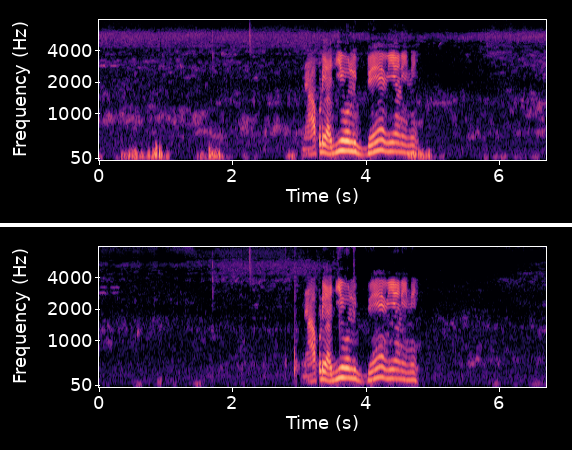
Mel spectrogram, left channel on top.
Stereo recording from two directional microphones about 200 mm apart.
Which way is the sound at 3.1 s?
5° left (ahead or behind).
